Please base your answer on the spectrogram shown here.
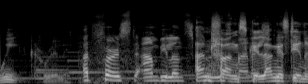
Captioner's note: voiceover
